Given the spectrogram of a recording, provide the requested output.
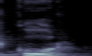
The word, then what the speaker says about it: Corps: Basic basic क्या होता है एनसीसी की फुल फॉर्म सबको पता है, नेशनल कैडेट कोर। इसकी स्पेलिंग होती है CORPS, पढ़ते हैं इसको कोर।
